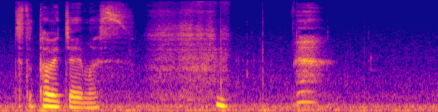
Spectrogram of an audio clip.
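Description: A young woman speaks animatedly close to a microphone.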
